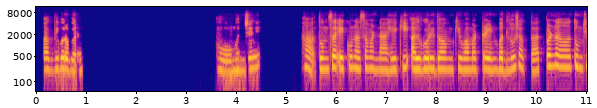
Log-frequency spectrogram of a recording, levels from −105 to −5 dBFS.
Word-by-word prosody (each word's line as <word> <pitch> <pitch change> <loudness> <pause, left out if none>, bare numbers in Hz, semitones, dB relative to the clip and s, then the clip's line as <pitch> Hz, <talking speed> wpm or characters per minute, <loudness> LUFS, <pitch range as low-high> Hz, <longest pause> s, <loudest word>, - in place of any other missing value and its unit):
अगदी 220 0 -1
बरोबर 205 -4 +3
आहे. - - -8 2.7
हो, 190 -3 -3
म्हणजे 205 +2 0 1.0
हां, 240 -6 0
तुमचं 225 +2 +3
एकूण 245 +1 +1
असं 230 +1 -1
म्हणणं 220 -2 -4
आहे, 215 +1 -1
की 245 - -2 0.2
अल्गोरिदम 220 0 +2
किंवा 220 0 -1
मग 220 0 -2
ट्रेंड 220 -2 +2
बदलू 220 +1 +1
शकतात, 205 -4 -3
पण 275 0 +5
अ, 250 0 +1
तुमची 255 0 -2
220 Hz, 115 wpm, -22 LUFS, 215-235 Hz, 2.7 s, पण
